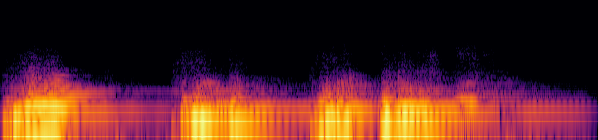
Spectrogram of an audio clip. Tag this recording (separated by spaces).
framedrum squeaking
